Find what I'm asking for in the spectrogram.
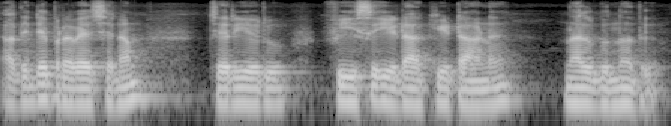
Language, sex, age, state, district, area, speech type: Malayalam, male, 18-30, Kerala, Kannur, rural, spontaneous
